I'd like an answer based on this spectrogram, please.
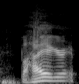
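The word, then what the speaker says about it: Bahia: proper pronunciation of that I think it's Baha B okay yeah bahaya perfect so obviously I'm in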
